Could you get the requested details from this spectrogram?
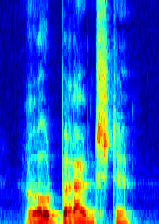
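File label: "roodbruinste", Dutch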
